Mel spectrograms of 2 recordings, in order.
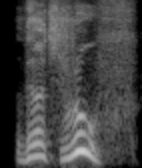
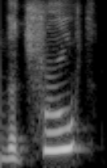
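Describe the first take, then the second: First: The word ends with an f sound. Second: The word ends with a th sound. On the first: "T H A T R U F F" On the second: "T R U T H"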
